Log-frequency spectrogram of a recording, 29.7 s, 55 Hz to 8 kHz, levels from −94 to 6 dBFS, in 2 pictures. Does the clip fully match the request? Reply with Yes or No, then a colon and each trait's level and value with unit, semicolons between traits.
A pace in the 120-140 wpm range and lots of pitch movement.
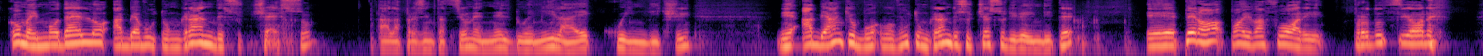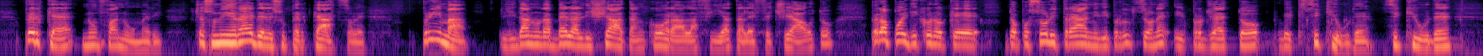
Yes: average, 135 wpm; wide, 5.7 semitones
